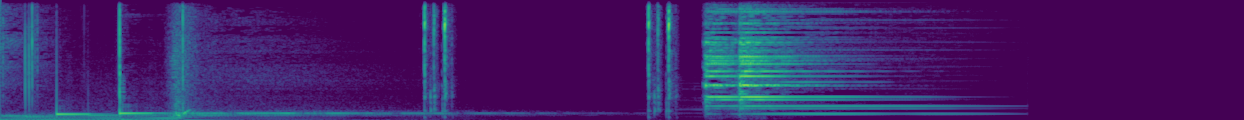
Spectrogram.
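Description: Intro music with deep bass and sharp percussive hits, fading out over the first two seconds. After a couple of short clicks, a bright ringing chime sounds about three and a half seconds in and dies away over about a second and a half.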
